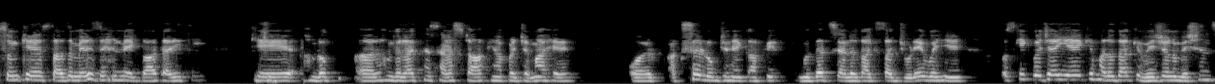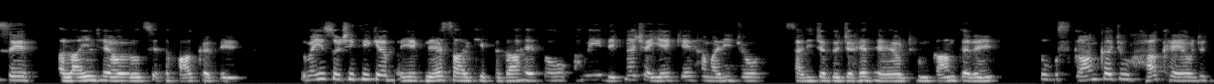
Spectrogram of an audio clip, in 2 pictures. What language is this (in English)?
Urdu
